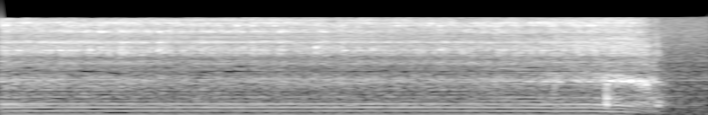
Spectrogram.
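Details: Worn Whirlpool rotary vane compressor, reassembled with motor bearing completely shot, kick-started by switch: steady whirring hum that sags and drops in pitch, then cuts out; motor labouring and stalling on worn bearings.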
